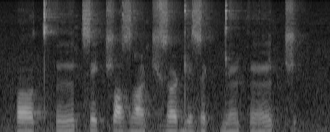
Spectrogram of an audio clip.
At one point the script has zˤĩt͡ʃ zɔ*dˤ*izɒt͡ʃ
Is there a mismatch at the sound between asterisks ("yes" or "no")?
yes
